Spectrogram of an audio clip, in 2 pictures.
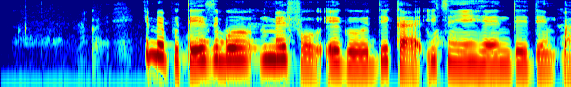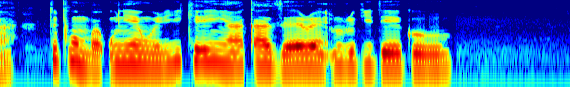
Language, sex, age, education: Igbo, female, 15-29, tertiary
